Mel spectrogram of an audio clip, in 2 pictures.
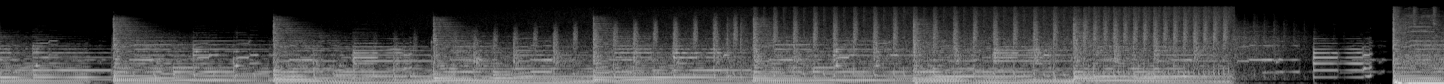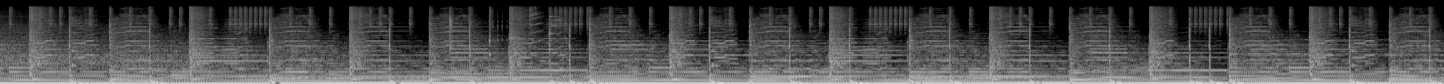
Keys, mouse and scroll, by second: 6.1 2, 6.5 click, 6.7 alt+shift+click, 7.0 alt+shift+click, 7.4 alt+shift+click, 7.8-8.1 scroll down 3, 8.1 alt+middle click, 8.8 e, 12.4 alt+middle click, 12.7 scroll, 13.4 e, 18.4 g, 19.9 s, 21.4 alt+middle click, 22.1 e.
